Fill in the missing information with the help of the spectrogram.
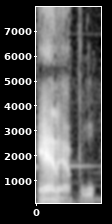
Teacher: We say an apple, linking the N sound to the A sound.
